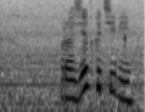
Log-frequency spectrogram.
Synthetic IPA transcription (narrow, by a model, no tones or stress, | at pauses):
razʲet̪kətʲʰiβʲi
